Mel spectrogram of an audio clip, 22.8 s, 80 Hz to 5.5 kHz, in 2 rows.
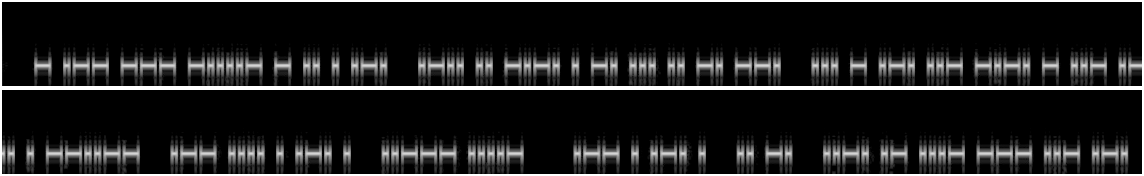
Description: Morse code, heard as a keyed tone, about 25 wpm, 600 Hz. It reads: TWO-TIER LICENSING STRUCTURE, WHERE 24 WERE IN FAVOUR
